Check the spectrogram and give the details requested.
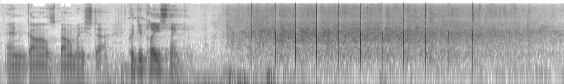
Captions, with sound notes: and Gilles Boumeester. Could you please thank them? [APPLAUSE]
